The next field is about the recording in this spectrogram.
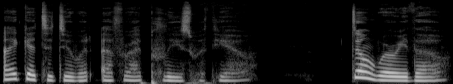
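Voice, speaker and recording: A woman playing a seductive, teasing witch in an intimate ASMR roleplay, sly and possessive, often slipping into breathy whispers close to the microphone. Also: lowish voice, mellow, no echo. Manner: slow, breathy, often whispered, flirtatious purr. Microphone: close studio microphone.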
